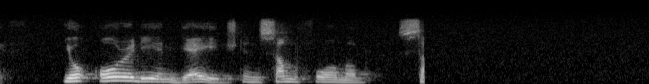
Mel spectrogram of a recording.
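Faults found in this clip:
Audio dropout to a faint residue, 4.24 s to end: abrupt cut to hiss about 35 dB down, likely the source stalling while the downstream path stayed live.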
